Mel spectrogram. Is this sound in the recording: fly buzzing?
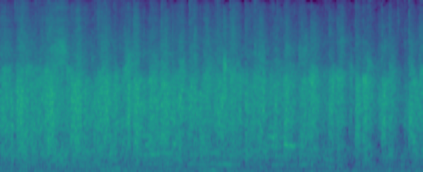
no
